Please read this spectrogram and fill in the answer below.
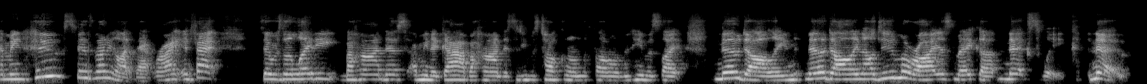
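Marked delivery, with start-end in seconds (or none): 7.1-11.2 put-on unhurried British accent. Imitating a guy behind them talking on the phone, british accent. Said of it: "he was talking in that British accent".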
